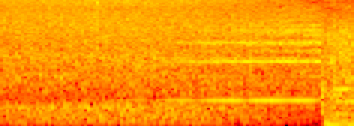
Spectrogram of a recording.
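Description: Steady rushing noise of a cascading waterfall, water pouring fast over rocks.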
